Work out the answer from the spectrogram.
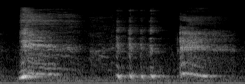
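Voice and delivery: long high giggle; real amused laugh. Real, not acted. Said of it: "that was funny".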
